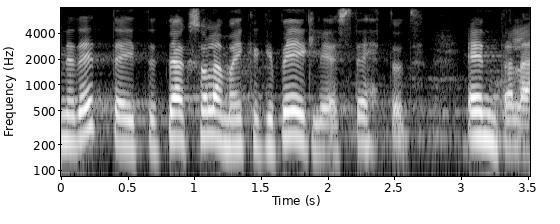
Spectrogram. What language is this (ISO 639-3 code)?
est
